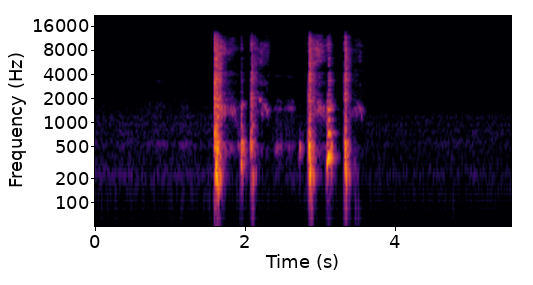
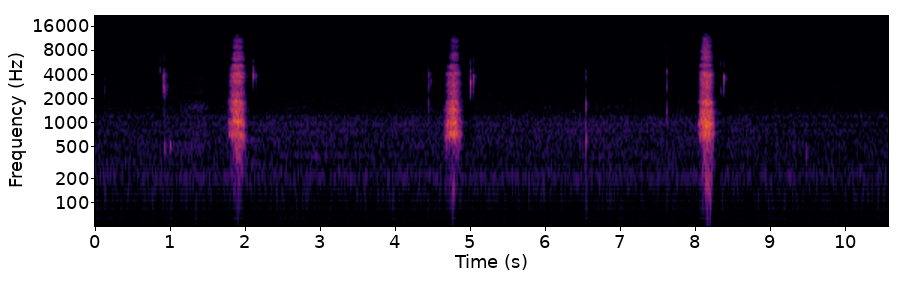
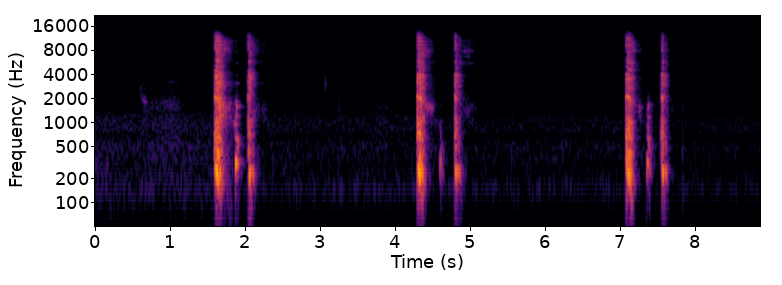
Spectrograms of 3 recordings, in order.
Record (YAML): cough_length: 5.5 s
cough_amplitude: 24324
cough_signal_mean_std_ratio: 0.21
exhalation_length: 10.6 s
exhalation_amplitude: 7046
exhalation_signal_mean_std_ratio: 0.19
three_cough_length: 8.9 s
three_cough_amplitude: 22789
three_cough_signal_mean_std_ratio: 0.19
survey_phase: beta (2021-08-13 to 2022-03-07)
age: 65+
gender: Female
wearing_mask: 'No'
symptom_cough_any: true
symptom_runny_or_blocked_nose: true
symptom_diarrhoea: true
symptom_fatigue: true
symptom_headache: true
symptom_change_to_sense_of_smell_or_taste: true
smoker_status: Never smoked
respiratory_condition_asthma: false
respiratory_condition_other: false
recruitment_source: Test and Trace
submission_delay: 1 day
covid_test_result: Positive
covid_test_method: RT-qPCR
covid_ct_value: 20.0
covid_ct_gene: ORF1ab gene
